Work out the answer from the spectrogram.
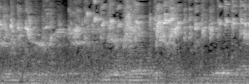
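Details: Lovebird chattering, called ngekek, played to make pet lovebirds chatter: a dense, harsh, high-pitched twittering that runs almost without a break, with short louder bursts near the middle and end.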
